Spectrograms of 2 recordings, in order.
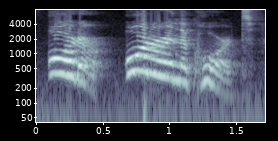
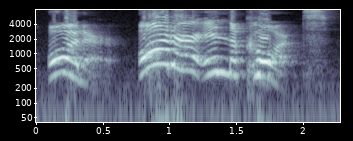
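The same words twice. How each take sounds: First: It is said in the speaker's natural voice. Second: It is said in a put-on character voice.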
